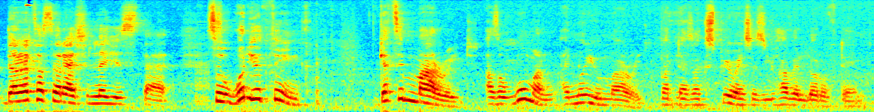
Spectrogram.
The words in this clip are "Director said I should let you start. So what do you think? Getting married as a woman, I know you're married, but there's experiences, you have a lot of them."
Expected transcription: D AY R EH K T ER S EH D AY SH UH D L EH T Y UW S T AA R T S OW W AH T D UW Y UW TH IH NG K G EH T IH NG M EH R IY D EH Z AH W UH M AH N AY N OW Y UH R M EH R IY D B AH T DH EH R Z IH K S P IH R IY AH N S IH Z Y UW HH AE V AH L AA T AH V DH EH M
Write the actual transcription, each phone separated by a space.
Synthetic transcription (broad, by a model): D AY R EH K T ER S EH D AY SH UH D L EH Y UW S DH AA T S OW W AH T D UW Y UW TH IH NG K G EH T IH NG M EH R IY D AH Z AH W UH M AH N AY N OW Y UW M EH R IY D B AH T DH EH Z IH K S P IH R IY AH N S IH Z Y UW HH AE V AH L AA T AH V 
